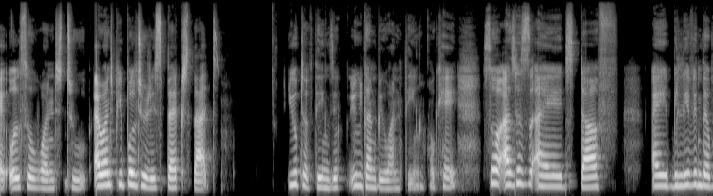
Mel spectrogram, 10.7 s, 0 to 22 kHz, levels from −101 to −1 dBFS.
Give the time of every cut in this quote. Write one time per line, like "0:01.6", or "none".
0:04.5
0:05.4
0:07.7
0:08.5

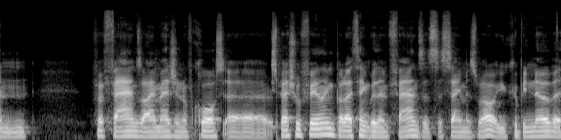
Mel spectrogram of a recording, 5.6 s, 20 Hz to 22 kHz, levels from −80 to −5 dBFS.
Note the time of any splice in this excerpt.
0:02.2
0:02.7
0:03.7

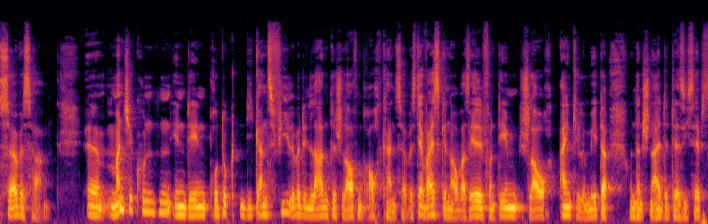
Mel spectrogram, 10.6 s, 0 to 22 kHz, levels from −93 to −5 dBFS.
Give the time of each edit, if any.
0:07.0

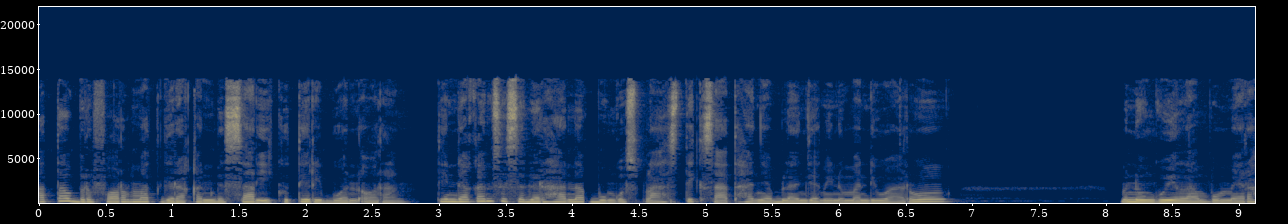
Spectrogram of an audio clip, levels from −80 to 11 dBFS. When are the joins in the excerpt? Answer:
0:01.6
0:02.8
0:04.1
0:05.8

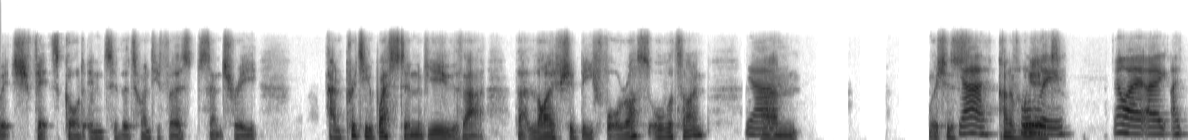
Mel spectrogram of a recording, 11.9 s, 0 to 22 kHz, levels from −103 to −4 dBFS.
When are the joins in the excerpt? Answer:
none

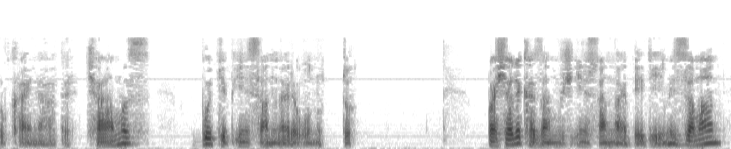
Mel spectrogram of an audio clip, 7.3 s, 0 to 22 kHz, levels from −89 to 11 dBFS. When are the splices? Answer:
none

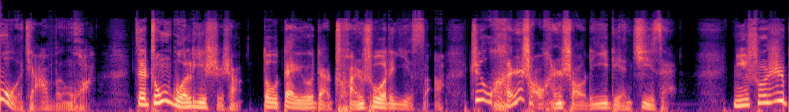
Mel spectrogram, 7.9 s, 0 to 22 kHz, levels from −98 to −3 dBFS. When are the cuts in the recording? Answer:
none

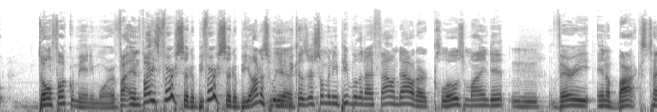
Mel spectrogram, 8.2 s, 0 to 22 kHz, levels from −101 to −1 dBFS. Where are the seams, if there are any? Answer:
0:02.5

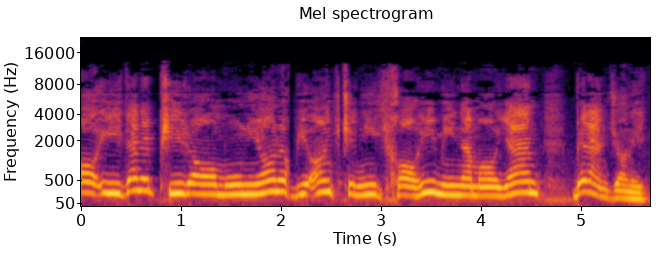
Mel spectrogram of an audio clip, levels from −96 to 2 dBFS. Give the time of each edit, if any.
0:02.1
0:02.6

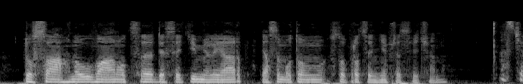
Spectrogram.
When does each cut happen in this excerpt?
0:02.5

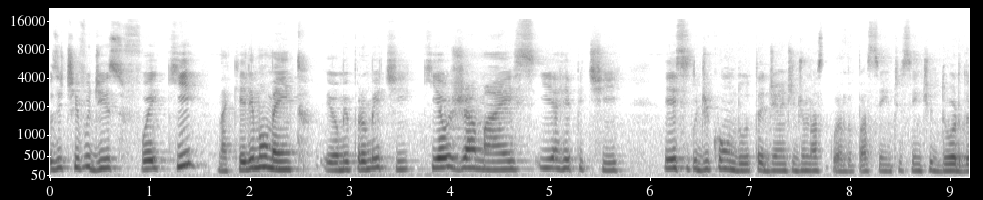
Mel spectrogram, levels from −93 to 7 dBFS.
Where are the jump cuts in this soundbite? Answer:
0:01.6
0:06.4
0:07.7

